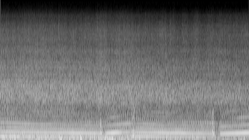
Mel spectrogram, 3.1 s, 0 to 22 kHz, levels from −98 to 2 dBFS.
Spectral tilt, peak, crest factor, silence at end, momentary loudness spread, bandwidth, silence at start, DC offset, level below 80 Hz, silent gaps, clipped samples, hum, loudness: -7 dB/octave; -4 dBFS; 14 dB; 0 s; 3 LU; 11.5 kHz; 0 s; under 0.1%; -26 dBFS; none; under 0.1%; none; -19 LUFS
